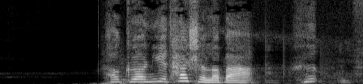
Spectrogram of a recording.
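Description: A young girl speaks excitedly nearby.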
